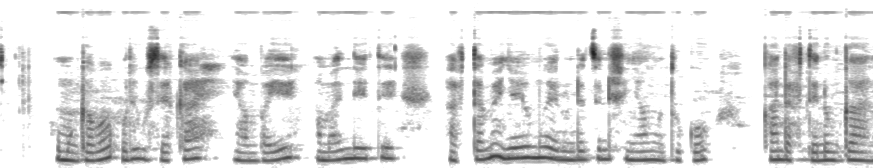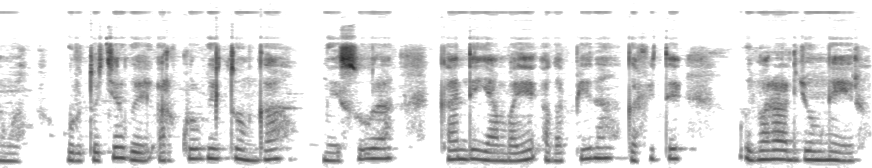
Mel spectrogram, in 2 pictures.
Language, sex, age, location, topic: Kinyarwanda, female, 25-35, Huye, health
